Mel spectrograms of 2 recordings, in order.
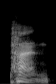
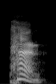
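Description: First: The pitch dips low and then rises. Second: The pitch falls sharply from high to low. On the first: "third tone" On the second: "fourth tone"

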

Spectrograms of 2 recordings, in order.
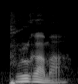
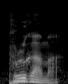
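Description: No difference in how they are said.

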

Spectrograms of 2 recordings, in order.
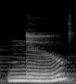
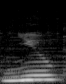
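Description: First: It has no Y glide before the vowel. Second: It has a Y glide before the vowel. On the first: "in americano invece si pronuncerebbero così" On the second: "in British English lo yod dropping lo troviamo in parole come new"

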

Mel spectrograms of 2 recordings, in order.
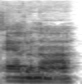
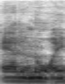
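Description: First: The last syllable has a long I sound. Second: The last syllable has no long I sound. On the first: The speaker calls it right. "I've always heard it as Adonai" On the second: The speaker calls it wrong. "this looks like Adonai, which is, far as I know, not correct"

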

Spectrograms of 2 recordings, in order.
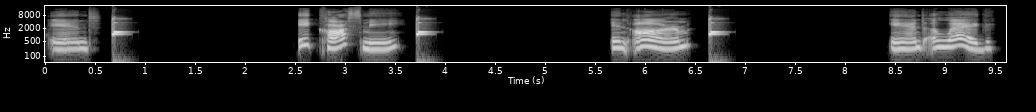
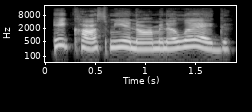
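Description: First: The phrase is said at a slower pace. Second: The phrase is said at a faster pace. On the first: "Dilo conmigo" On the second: "Más rápido"

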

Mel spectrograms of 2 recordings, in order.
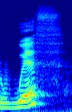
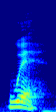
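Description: First: The final th sound is pronounced. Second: The final th sound is dropped. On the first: The speaker calls it right. "with the word with" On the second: The speaker calls it wrong. "it would just be wih"

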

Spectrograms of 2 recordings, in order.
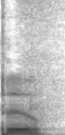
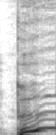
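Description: First: It sounds like a disapproving thumbs-down boo. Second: It sounds like a spooky Scooby-Doo ghost boo.

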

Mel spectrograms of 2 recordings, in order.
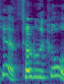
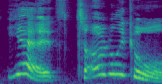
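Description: First: It is said in a relaxed, natural way. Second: It is said in a forced, strained way. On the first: The speaker is genuinely fine. "rather than just being like" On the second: The speaker is pretending to be fine. "it felt forced"

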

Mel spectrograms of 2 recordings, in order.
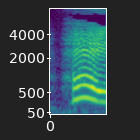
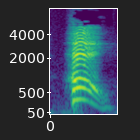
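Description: First: It sounds light and friendly. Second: It sounds sharp and aggressive.

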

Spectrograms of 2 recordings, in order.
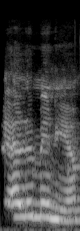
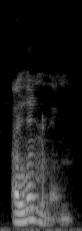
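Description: First: The word is said with five syllables. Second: The word is said with four syllables. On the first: "That sounds fucking pretentious" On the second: "What about aluminum?"

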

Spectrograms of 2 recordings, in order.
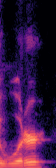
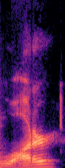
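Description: First: Water is said with a Philadelphia accent. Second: Water is said in a general American way. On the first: "I say water. ... weird niches that we have here in Philly" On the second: "I don't say water sometimes"

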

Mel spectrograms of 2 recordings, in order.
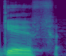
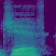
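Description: First: The word starts with a hard g sound. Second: The word starts with a j sound. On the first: This is how the other person says it. "You say GIF" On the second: This is how the speaker says it. "I say JIF"

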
